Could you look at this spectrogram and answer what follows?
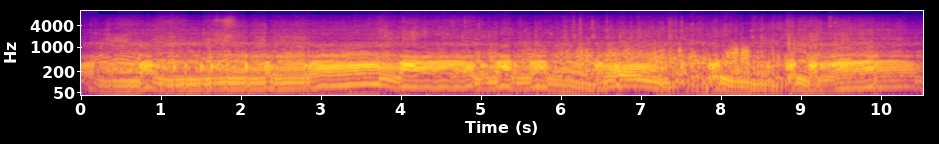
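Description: An X Pro Templar 250cc dirt bike, about 248 pounds, rides a gravel trail, its engine droning steadily close by with surging revs and rattling clatter from the rough ground throughout.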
